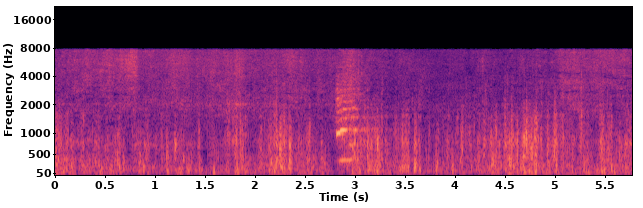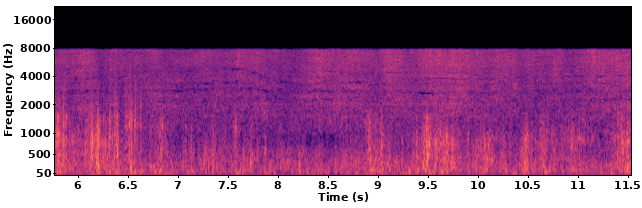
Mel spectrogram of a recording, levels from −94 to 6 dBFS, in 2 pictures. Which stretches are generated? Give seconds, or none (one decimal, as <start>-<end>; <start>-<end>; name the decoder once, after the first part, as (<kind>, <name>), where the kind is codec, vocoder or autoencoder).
0.8-1.9 (codec, DAC); 3.5-4.1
